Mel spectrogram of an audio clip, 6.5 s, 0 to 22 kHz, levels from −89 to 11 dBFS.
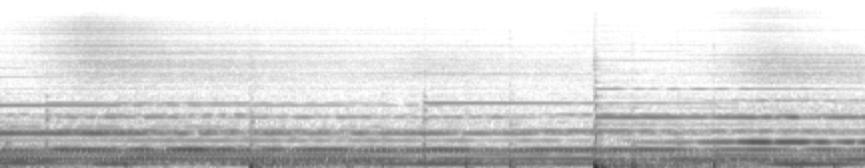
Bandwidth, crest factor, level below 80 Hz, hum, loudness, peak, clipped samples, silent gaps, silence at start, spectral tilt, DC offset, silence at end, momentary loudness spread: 13.5 kHz; 22 dB; -32 dBFS; none; -29 LUFS; -6 dBFS; under 0.1%; none; 0 s; -8.5 dB/octave; under 0.1%; 0 s; 6 LU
